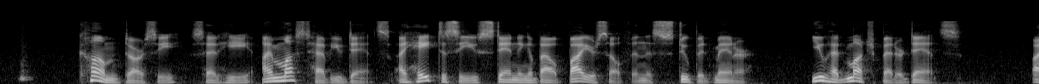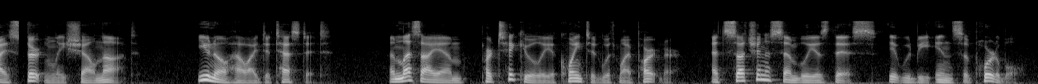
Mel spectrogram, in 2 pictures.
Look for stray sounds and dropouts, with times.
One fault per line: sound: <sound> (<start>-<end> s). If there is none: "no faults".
sound: whoosh (0.2-0.4 s)
sound: dropout (10.6-10.7 s)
